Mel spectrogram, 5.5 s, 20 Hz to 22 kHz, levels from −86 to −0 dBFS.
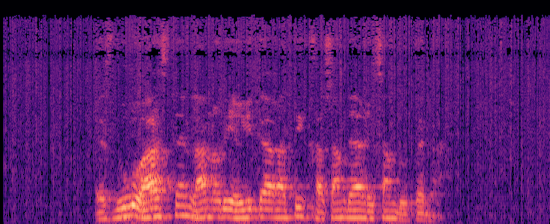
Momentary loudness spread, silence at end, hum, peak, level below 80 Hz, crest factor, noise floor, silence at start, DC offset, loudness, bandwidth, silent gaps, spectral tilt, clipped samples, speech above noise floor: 22 LU; 0 s; none; -2 dBFS; -48 dBFS; 18 dB; -41 dBFS; 0.05 s; under 0.1%; -19 LUFS; 17 kHz; none; -5.5 dB/octave; under 0.1%; 22 dB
